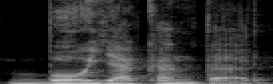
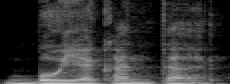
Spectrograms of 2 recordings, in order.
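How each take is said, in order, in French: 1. Les mots sont liés en un flux fluide. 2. Les mots sont liés en un flux fluide.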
